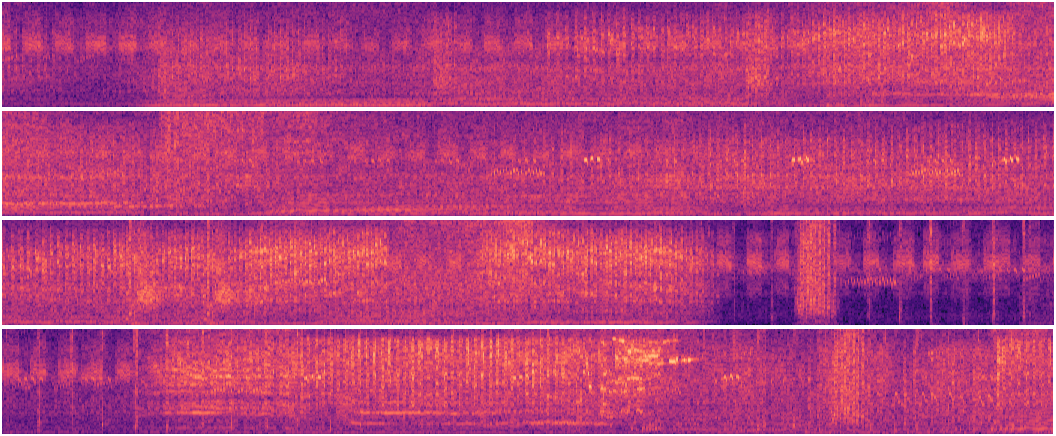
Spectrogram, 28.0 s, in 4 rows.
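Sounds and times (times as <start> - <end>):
racing car engine revving: 0.2 - 18.8, 22.3 - 28.0
tyre screeches: 5.0 - 8.7, 21.9 - 28.0.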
